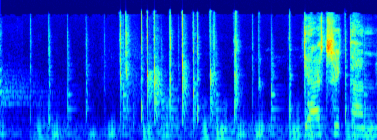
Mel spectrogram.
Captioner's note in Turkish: Alkış sesi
